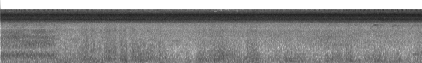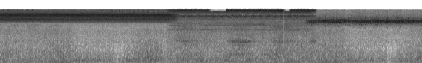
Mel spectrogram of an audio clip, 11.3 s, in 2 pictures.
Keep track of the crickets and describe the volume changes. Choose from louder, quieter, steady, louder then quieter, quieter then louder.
steady.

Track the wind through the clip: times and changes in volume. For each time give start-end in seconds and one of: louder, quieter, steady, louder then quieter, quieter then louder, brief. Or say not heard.
0.0-11.2 steady.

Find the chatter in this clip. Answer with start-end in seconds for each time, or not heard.
not heard.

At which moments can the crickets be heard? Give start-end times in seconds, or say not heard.
0.0-11.2.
